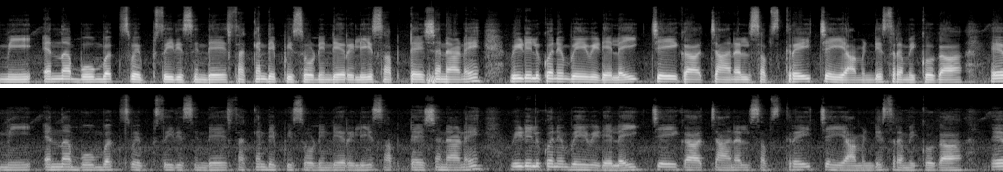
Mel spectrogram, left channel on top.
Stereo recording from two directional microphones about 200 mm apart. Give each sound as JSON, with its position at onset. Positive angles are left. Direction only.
{"t": 0.1, "sound": "speech", "side_deg": 40}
